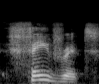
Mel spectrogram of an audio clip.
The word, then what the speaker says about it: favorite: Next up is the word favorite. Okay, this A right here, that is a long A sound.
